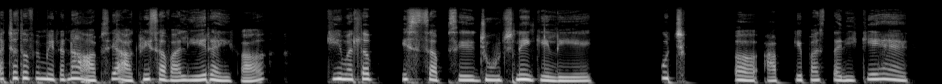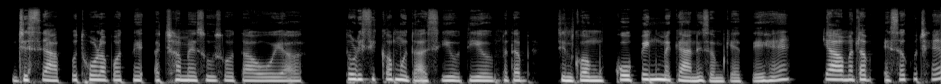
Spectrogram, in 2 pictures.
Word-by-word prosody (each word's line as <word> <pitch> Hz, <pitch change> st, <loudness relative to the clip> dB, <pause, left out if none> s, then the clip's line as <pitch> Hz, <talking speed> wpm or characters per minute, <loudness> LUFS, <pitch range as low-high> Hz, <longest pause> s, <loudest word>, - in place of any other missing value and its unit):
अच्छा, 285 Hz, +2 st, -1 dB
तो 290 Hz, +1 st, +1 dB
फिर 270 Hz, -1 st, -2 dB
मेरा 230 Hz, -3 st, +2 dB
ना 275 Hz, -, +3 dB
आपसे 225 Hz, +7 st, -2 dB
आख़िरी 200 Hz, +2 st, +1 dB
सवाल 195 Hz, -4 st, +1 dB
ये 195 Hz, +2 st, +3 dB
रहेगा 175 Hz, -2 st, 0 dB, 0.7 s
कि 255 Hz, +1 st, +3 dB
मतलब 240 Hz, 0 st, +2 dB, 0.3 s
इस 235 Hz, -, 0 dB
सब 210 Hz, -3 st, 0 dB
से 200 Hz, -1 st, +2 dB
जूझने 200 Hz, +5 st, +3 dB
के 190 Hz, -, +3 dB
लिए, 165 Hz, 0 st, +1 dB, 0.7 s
कुछ -, -, 0 dB, 0.5 s
अ, -, -, -1 dB, 0.3 s
आपके 175 Hz, +4 st, -5 dB
पास 200 Hz, 0 st, -5 dB
तरीके 190 Hz, +4 st, -1 dB
हैं? 220 Hz, -7 st, +1 dB, 0.5 s
जिससे 200 Hz, +4 st, 0 dB
आपको 185 Hz, +3 st, -1 dB
थोड़ा-बहुत 200 Hz, -2 st, 0 dB
मे 195 Hz, -, +1 dB
अच्छा 210 Hz, +3 st, -1 dB
महसूस 190 Hz, -2 st, +1 dB
होता 180 Hz, -1 st, -3 dB
हो 170 Hz, 0 st, -1 dB
या, 170 Hz, 0 st, -2 dB, 0.5 s
थोड़ी-सी 235 Hz, 0 st, +3 dB
कम 230 Hz, -2 st, +3 dB
उदासी 175 Hz, -1 st, 0 dB
होती 180 Hz, 0 st, +1 dB
हो, 175 Hz, -1 st, +3 dB, 0.2 s
मतलब 180 Hz, -1 st, -2 dB, 0.3 s
जिनको 185 Hz, 0 st, +4 dB
हम 175 Hz, -1 st, +5 dB
कोपिंग 225 Hz, +2 st, +4 dB
मैकेनिज्म 170 Hz, -6 st, +2 dB
कहते 155 Hz, +2 st, -3 dB
हैं। 200 Hz, +7 st, 0 dB, 0.3 s
क्या 225 Hz, -2 st, +5 dB
मतलब 215 Hz, -1 st, +1 dB
ऐसा 205 Hz, +4 st, -2 dB
कुछ 240 Hz, +2 st, -9 dB
है 250 Hz, -, -1 dB
195 Hz, 160 wpm, -19 LUFS, 175-225 Hz, 0.7 s, हम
